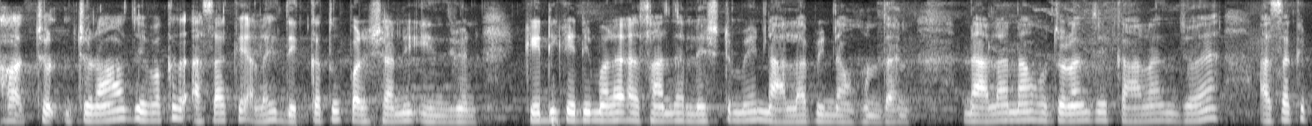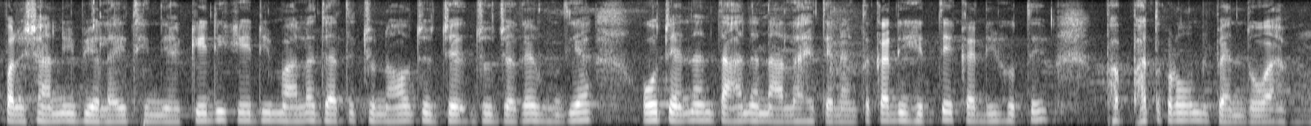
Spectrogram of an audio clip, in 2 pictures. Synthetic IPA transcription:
ɦãːt͡ɕʊt͡ɕʊnaːʋd͡ʑeːʋɐkʰət̪ɐsãkʰeɐ̰laːɦid̪ɪkːət̪pɐɾeːʃaːniʔĩːn̆d̪iɦənɪ̆ | keːɗikeːɗimaːlaɐsãd͡ʑalɪsʈmẽnaːlabinaɦũːnd̪aːɦɪnɪ̆ | naːlanaɦʊd͡ʑəɽ̃ənɪ̆d͡ʑeːkaːɾənd͡ʑoːɦɛ | ɐsãkʰepɐɾeːʃaːnibiɐlaːɦit̪ʰĩːnd̪iaːɦkeːɗikeːɗimaːlad͡ʑaːt̪et͡ɕʊnaːʋd͡ʑoːd͡ʑɐɡəɦũːn̆d̪iaːɦe | ʊɦot͡ɕẽːnd̪aːɪnɪ̆t̪ɐʋ̤ãɲd͡ʑanaːlaɦɪt̪ẽnd̪aːɪ̃nɪt̪ɐkɐɗĩɦɪt̪ekɐɗĩɦʊt̪epʰɐt̪kəɽ̃obɪpɛ̃ːnd̪oaːɦe

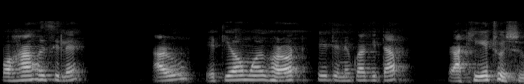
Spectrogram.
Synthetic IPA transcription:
pɔɦaɦojsilɛ | aɹuetijaʊmojɡʱɔɹɔtxejtenekuwakitap̚ | ɹakʰietʰojsʊ̃

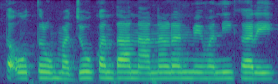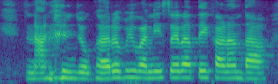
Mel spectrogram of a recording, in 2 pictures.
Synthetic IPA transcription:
t̪ɐoːt̪ɪɾomɐd͡ʑokɐ̃nd̪anaːnəɽ̃ənɪ̆mẽʋɐɲikɐɾenaːnɪjʊnɪ̆d͡ʑoːɡʱɐɾbɪʋɐɲisɪɾət̪ekʰɐɽ̃ə̃nd̪aː

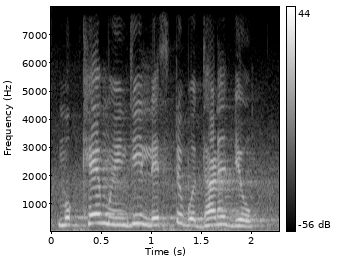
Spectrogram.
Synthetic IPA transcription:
mũːkʰemʊ̃ɦɪ̃ɲd͡ʑilɪsʈɓʊd̪ʱəɽ̃̆ɗijoː

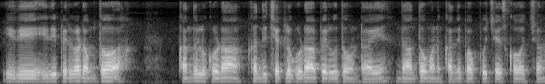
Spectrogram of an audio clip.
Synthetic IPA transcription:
id̪iːd̪ipeɾuɡɐɽɐnt̪o̞ː | kɐnd̪ulukuːɽaːkɐnd̪it͡ʃɐʈlukuːɽaːpe̞ɾuɡut̪uːɳʈaːjid̪aːnt̪o̞ːmɐnɐmkɐnd̪ipɐpːut͡ʃe̞ːsu̥kɔːʋɐt͡ʃːu

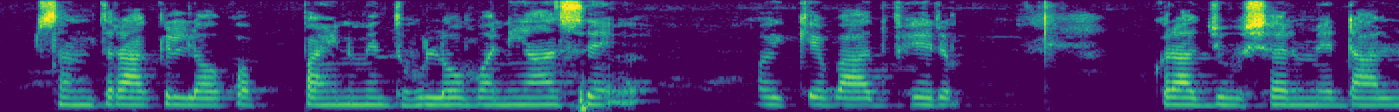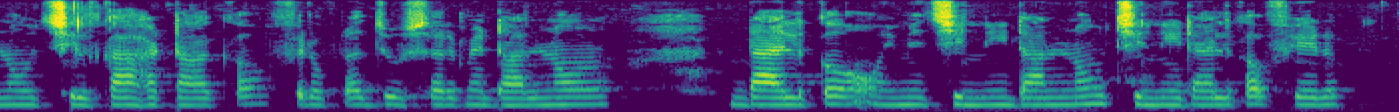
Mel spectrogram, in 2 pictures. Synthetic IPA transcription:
sə̃nt̪ɾakelɔːkəpaːɪnmẽd̪ʱuːlobənijãse | oɦikebaːd̪pʰɪɾ | okɾad͡ʒusəɾmẽɖaːlnəũt͡ʃʰɪlkaɦəʈakapʰɪɾokɾad͡ʒuːsəɾmẽɖaːlnəũ | ɖaːɪlkao̰ɦimẽt͡ʃɪnːiɖaːlnəũt͡ʃɪnːiɖaːɪlkapʰɪɾ

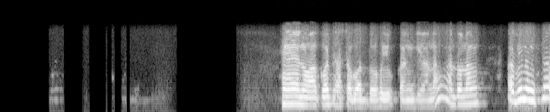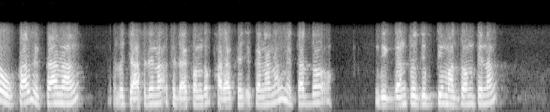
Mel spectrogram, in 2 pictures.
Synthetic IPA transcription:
hɛ̃nɔwakɔt͡ʃasabad̪ːɔɦujuʔkanɡɛjanaŋad̪ɔnaŋ | əbinaŋt̪ɛɔkalɛkanaŋ | a̰d̪ɔt͡ʃasɾɛna̰ʔsɛd̪ajkʰɔnd̪ɔpʰaɾakʰəc̚ɛkananaŋnɛt̪at̪̚d̪ɔ | biɡanpɾɔd͡ʒuk̚t̪imad̪ʱjɔmt̪ɛnaŋ

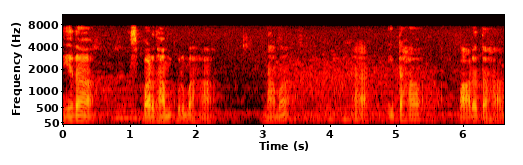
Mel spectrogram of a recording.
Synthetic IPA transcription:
jɐd̪aːspɐɾd̪ʱaːmkuɾmʔɐ̰ɦɐ̰ | naːmɐ̰ | it̪ɐɦɐpaːɾɐt̪ɐɦɐ̰

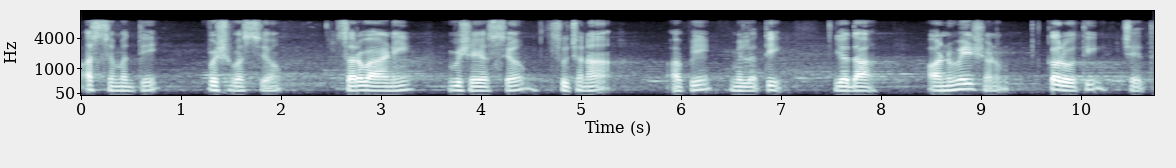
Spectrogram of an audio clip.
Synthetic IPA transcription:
ɐ̰sjɐmɐd̪ʱji | ʋɪʃʋɐsjɐ̰ | sɐɾʋaːɾɳ̃i | ʋɪʃɐjɐsjɐsuːt͡ʃɐna̰ː | ɐ̰pi | mɪlɐt̪i | jɐd̪aː | ɐ̰nuʋeːʃɐ̰ɳṵm | kɐɾoːt̪it͡ʃeːt̪

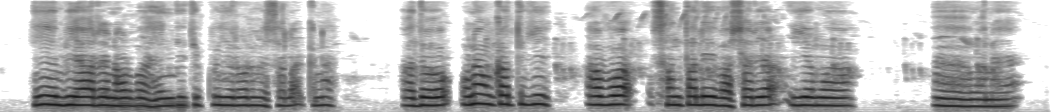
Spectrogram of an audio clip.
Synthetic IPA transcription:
hɛ̃ʔbiɦaɾːɛnɦɔɽmaɦind̪it̪ɛkuɲɾɔɽmɛsalaʔkanaː | d̪ɔɔnaʔũkat̪iɡɛ | abaʔsant̪alibʱasaɾɛjaʔijəma | manajaʔ

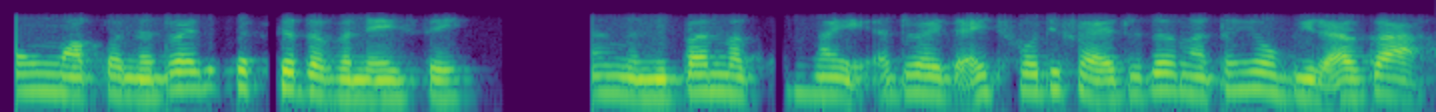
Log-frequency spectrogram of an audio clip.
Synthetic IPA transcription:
oŋmapɐnːɐdajdɐsɐt̚kɐdɐbɐniajse | nɐŋnɐnipanmɐtʰuŋɦajɐ̰duajdɐa̰jtpʰɔɾtipʰajɐdudɐŋatʰaŋiowbiɾɐɡa

